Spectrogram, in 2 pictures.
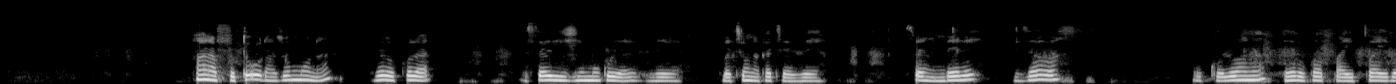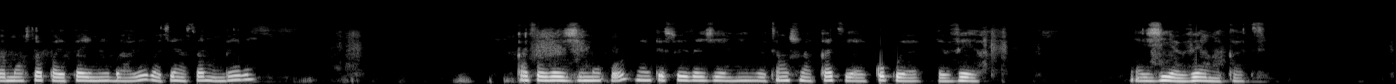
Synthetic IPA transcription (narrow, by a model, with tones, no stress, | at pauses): a˦wa˦˨na˨fo˨to˦o˦jo˦na˨zo˦mɔ˦na˨ | a˨za˦lo˨ko˦la˨ | e˨sa˦li˦ʒi˦mɔ˦kɔ˦ja˨vɛ˦˨ | ba˨ti˦na˨ka˦ti˨ja˨vɛ˦˨ʁ | a˨sa˦li˦a˨mbe˦lɛ˦ | e˨za˦wa˦ | bo˨ko˨lo˦wa˦na˦e˨za˦bo˨ko˦a˨pa˨ji˨pa˦jba˨mɔ˨sa˦pa˨ji˨pa˦i˨mi˦ba˨le˦ba˨tna˨sa˦li˦a˨mbe˦lɛ˦ | a˨ka˦ti˨ja˨za˦ʒi˦mɔ˦kɔ˦ne˦tɛ˦so˦e˨za˦ʒi˦ja˨ni˦ŋɡe˦ba˨tmu˦su˦na˨ka˦ti˨ja˨ko˦po˨ja˨ja˨vɛ˦ʁ | na˨ʒi˦ja˨vɛ˦ʁna˨ka˦ti̥˨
